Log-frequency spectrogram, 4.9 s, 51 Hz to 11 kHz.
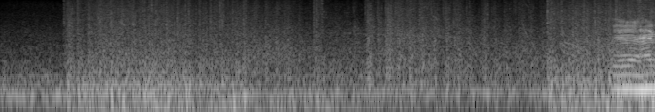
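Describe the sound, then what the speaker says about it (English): Sustained heavy gunfire and explosions from Company of Heroes 3, a dense continuous battle din with bursts throughout and a louder swell at the end, with a voice talking faintly underneath. "Heavy fire there again."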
